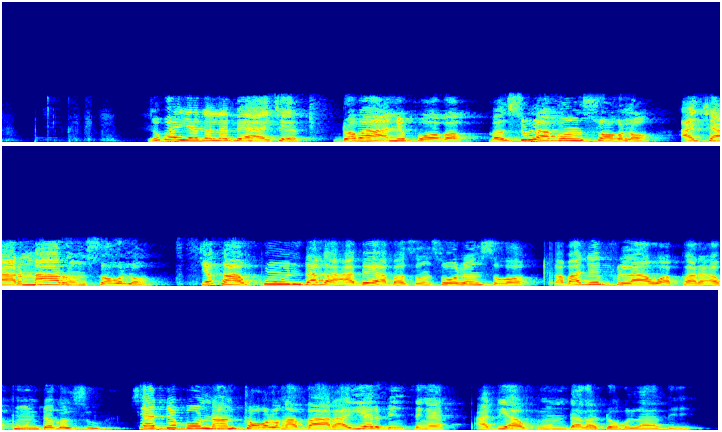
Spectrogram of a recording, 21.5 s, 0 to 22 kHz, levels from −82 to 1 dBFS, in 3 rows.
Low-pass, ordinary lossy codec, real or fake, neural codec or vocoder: 7.2 kHz; Opus, 24 kbps; real; none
